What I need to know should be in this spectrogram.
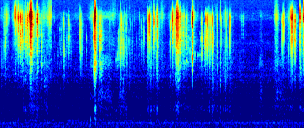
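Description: Dice clatter and roll across a table.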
